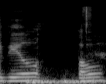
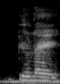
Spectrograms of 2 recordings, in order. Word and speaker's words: Buell: Buell. I'm pronouncing probably her name wrong too. It's Bulle.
